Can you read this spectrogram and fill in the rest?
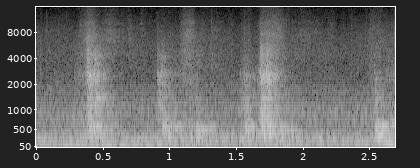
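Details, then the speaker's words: Boat bow thruster with lost thrust, propeller turned by hand: quiet, irregular dull clunks about every half to one second, as if the 90-degree drive gears jump teeth and slip; cause suspected, not confirmed. "And you can hear it, yeah it's like it's jumping teeth, yeah, in the drive because obviously you've got a propeller there and you've got another drive on the top"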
